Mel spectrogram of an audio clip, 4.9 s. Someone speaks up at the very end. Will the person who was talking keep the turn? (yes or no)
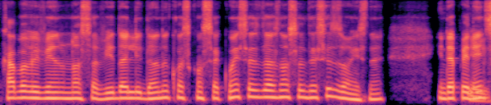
yes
